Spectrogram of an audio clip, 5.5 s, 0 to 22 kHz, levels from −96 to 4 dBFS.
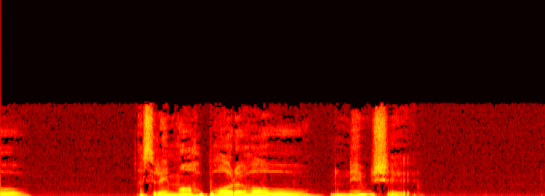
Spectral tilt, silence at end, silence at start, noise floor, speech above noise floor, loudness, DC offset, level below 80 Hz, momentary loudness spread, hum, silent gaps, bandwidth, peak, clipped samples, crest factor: -5.5 dB/octave; 1.3 s; 0 s; -59 dBFS; 37 dB; -22 LUFS; under 0.1%; -44 dBFS; 12 LU; none; none; 10.5 kHz; -4 dBFS; under 0.1%; 20 dB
